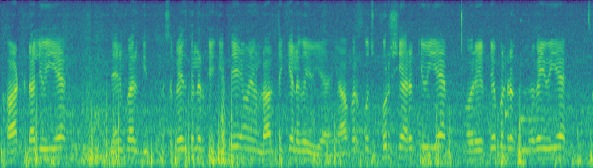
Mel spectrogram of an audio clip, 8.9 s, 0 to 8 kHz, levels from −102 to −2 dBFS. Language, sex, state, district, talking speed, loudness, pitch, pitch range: Hindi, male, Rajasthan, Bikaner, 180 wpm, -16 LUFS, 165 Hz, 145-180 Hz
